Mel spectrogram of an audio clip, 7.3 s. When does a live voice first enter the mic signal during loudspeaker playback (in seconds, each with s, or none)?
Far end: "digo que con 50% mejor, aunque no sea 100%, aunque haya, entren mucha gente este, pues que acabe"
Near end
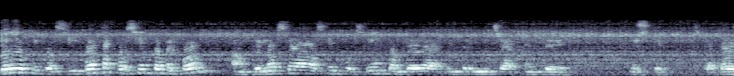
none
